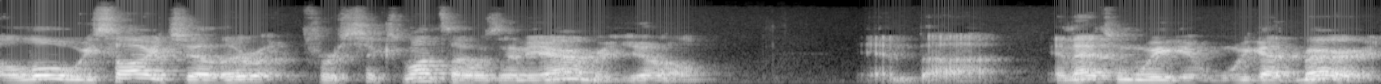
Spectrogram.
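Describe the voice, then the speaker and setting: In a Midwestern accent, a man talks at a medium pitch with ordinary pitch variation. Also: moderate pace. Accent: American Midwest. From Detroit, Michigan. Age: 80s+. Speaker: retired bleach business owner. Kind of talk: interview answer.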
